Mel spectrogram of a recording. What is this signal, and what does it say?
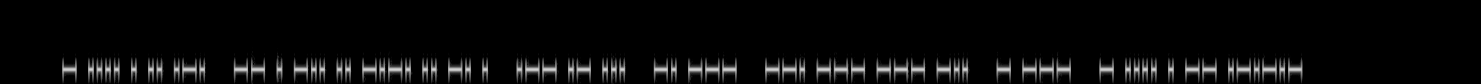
Morse code, heard as a keyed tone, about 27 wpm, 700 Hz. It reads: THEIR MEDICINE WAS NO GOOD TO THEM.
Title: Sentences from Top 1000 Words - Review Part 6 - 28wpm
